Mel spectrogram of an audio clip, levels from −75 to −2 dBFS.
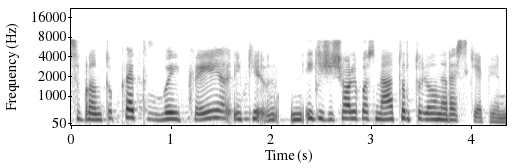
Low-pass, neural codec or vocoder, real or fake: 7.2 kHz; codec, 16 kHz, 1 kbps, X-Codec, HuBERT features, trained on general audio; fake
